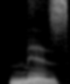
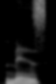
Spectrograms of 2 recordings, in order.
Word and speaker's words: Ms: Miz, and you pronounce it Miz, is basically the female version of mister.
